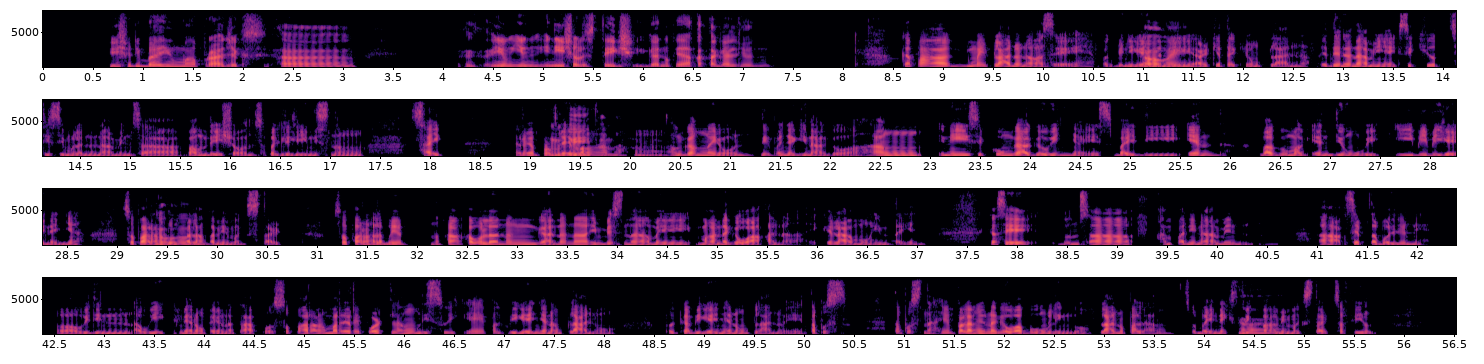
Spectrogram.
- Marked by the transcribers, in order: tapping; other background noise; unintelligible speech; bird
- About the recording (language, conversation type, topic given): Filipino, advice, Paano ko muling maibabalik ang motibasyon ko sa aking proyekto?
